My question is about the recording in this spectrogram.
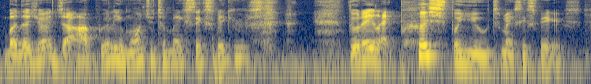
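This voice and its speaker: Speaking at a moderate pace with a medium-pitched, pushed and bright voice, this self-development vlogger is a young adult man from America in his early twenties. He addresses the camera in a loose, casual monologue, stumbling through fillers and restarts. Slight background noise is audible.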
